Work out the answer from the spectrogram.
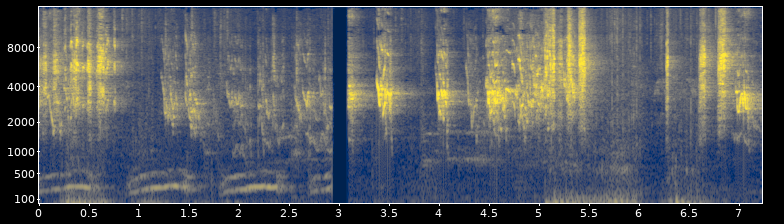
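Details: Several drawn-out, mellow coos from another bird open the sequence, then budgerigars take over with loud, choppy bursts of scratchy, chattering chirps.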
